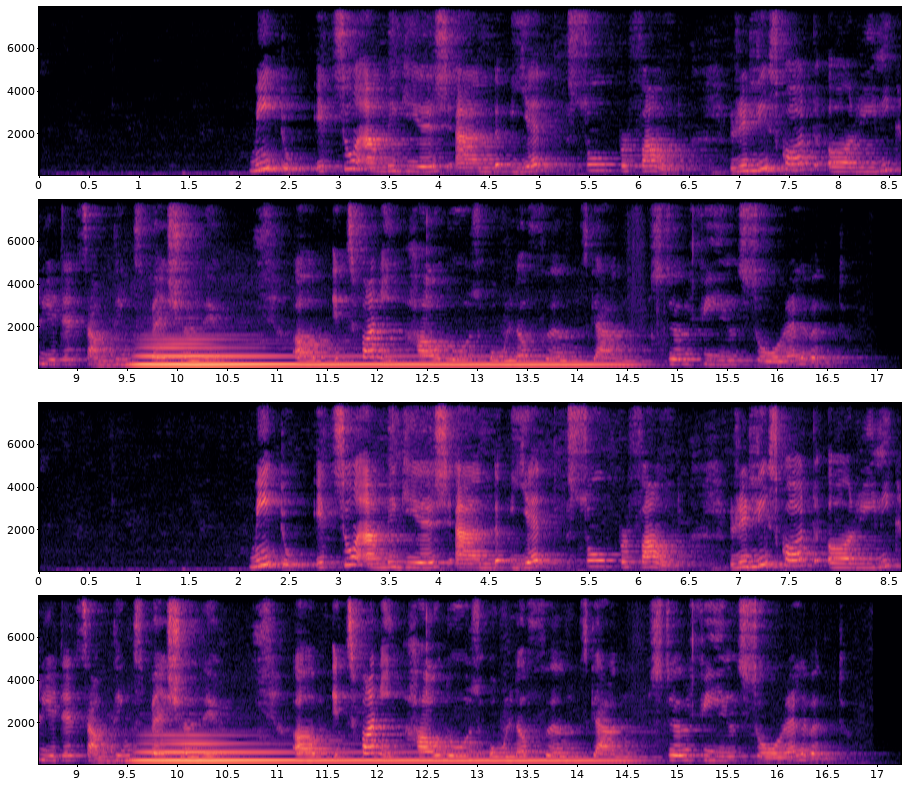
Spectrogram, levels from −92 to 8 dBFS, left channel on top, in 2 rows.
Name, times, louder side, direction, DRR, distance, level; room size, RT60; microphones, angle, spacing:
voice 1, 2.1-10.5 10.8-16.6, right 5 dB, 30° right, 11 dB, 0.6 m, -31 dB
Wind instrument woodwind instrument, 9.4-14.5, left 2 dB, 25° left, 0.7 m, -21 dB
8.6 x 4.7 x 7.3 m, 0.98 s
head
